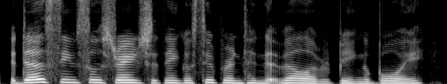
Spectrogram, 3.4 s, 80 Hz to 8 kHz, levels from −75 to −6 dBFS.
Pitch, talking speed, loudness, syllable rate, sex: 210 Hz, 250 wpm, -17 LUFS, 6.6 syllables/s, female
